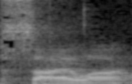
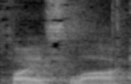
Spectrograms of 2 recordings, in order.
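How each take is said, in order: First: The name begins with an S sound. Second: The name begins with an F sound.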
